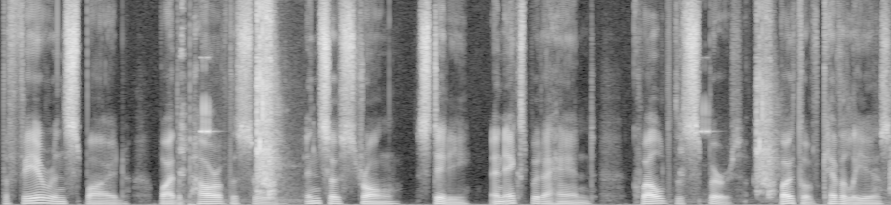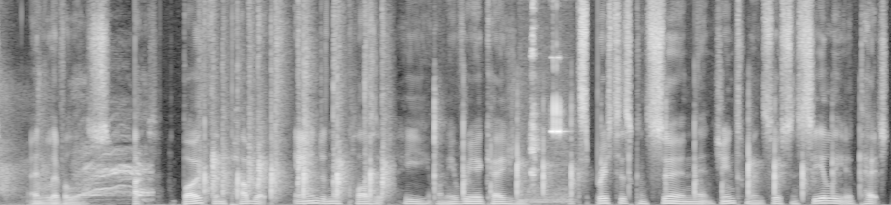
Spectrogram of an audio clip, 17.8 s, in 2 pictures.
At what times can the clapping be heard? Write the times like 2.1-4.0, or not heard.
8.7-17.7.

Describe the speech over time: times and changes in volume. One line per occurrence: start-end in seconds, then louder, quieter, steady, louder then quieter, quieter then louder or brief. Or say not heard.
0.1-17.7 steady.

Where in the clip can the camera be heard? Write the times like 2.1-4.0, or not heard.
1.8-2.9, 6.7-8.3, 14.1-14.7.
